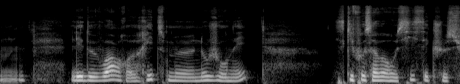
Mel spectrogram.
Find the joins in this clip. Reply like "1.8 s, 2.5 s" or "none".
none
